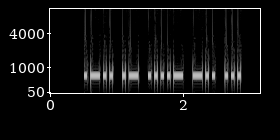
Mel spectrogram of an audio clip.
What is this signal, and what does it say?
Morse code, heard as a keyed tone, about 25 wpm, 700 Hz. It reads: LA4DS
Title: DXCC-100 Call Signs - 5 Characters - Repeated 3x - 25wpm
